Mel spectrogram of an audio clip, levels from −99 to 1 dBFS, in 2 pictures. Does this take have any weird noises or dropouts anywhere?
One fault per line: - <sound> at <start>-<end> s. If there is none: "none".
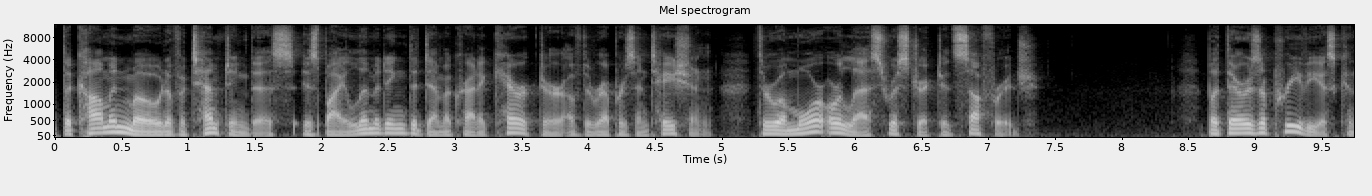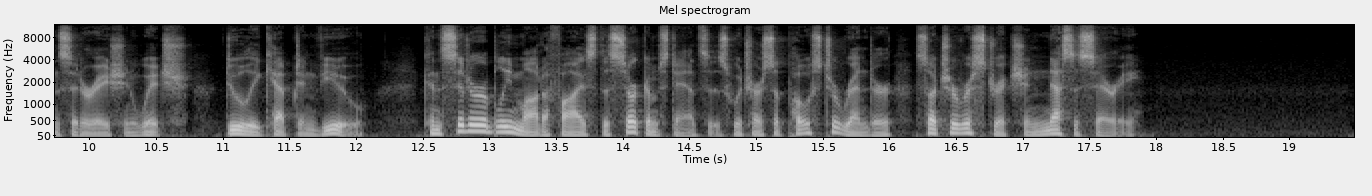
none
